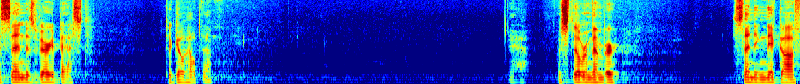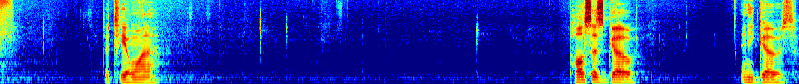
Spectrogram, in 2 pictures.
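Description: A middle-aged man speaks slowly and with emphasis into a microphone, with long pauses between phrases.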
